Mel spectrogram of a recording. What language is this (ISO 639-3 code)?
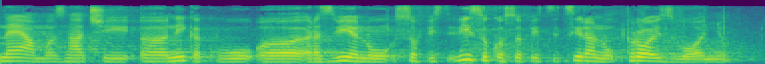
hrv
